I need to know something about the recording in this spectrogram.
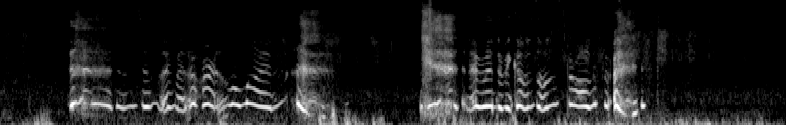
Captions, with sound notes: *inhales urgently, shakily* It's just, I've been hurt so much. *sobs lightly through words* And I've had to become so strong through it.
